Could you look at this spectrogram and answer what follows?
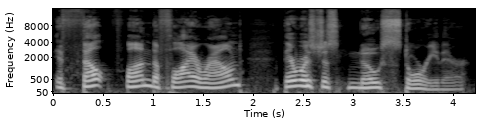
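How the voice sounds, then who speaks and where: A man's voice: sits high, big pitch swings, measured pace, a little mellow, no echo, studio quality. A man co-hosting a gaming news podcast, reading articles aloud and then riffing on them with sarcastic asides in casual chat. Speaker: podcast co-host.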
